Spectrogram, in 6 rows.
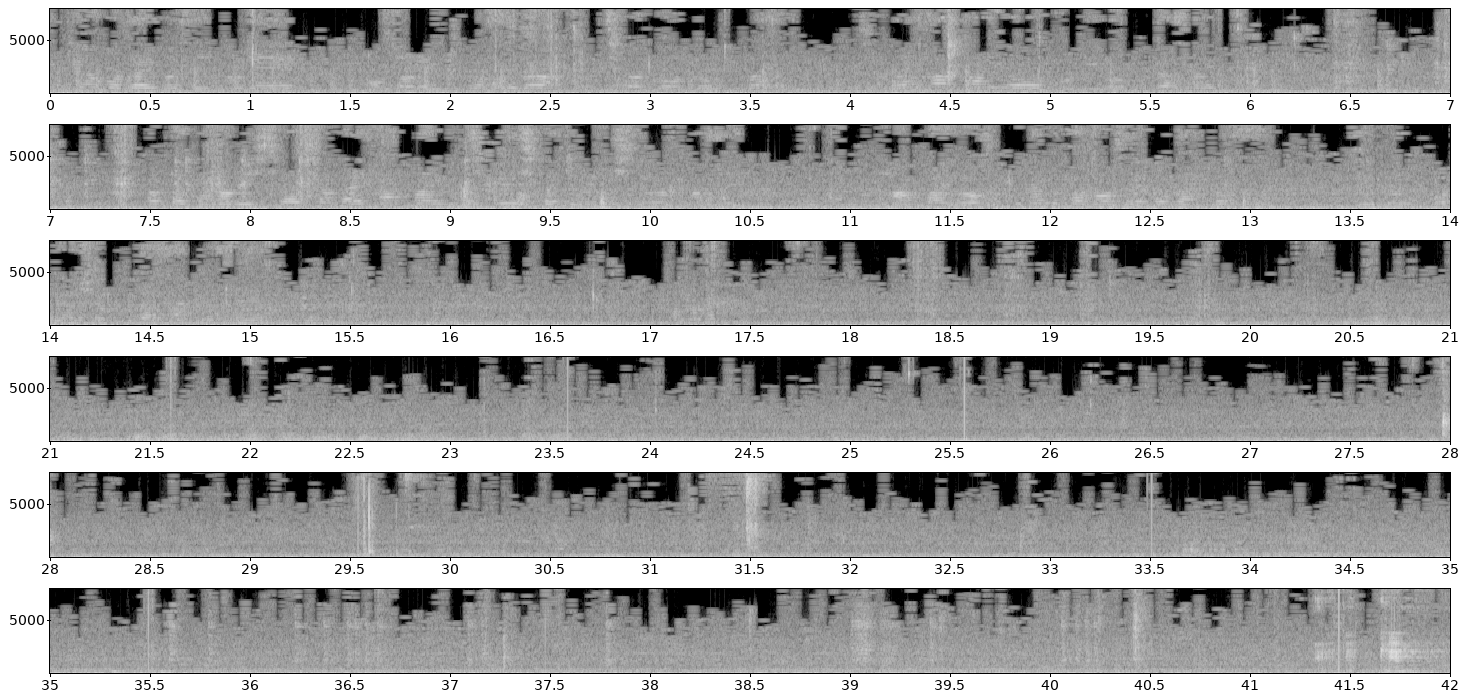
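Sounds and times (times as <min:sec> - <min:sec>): train cabin rumble: 0:00.0 - 0:42.0.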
